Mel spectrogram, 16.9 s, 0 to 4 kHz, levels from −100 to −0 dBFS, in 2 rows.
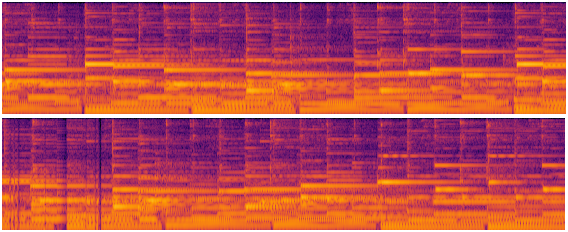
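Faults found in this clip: Short concealed packet loss at 8.56 s, 8.62 s and 8.68 s: three brief smears or wobbles about 40 to 50 ms long, roughly 20 ms apart. Each hole fits one missing 20 ms packet. The jitter buffer and decoder concealment extended the last sound to cover the gap, then cross-faded back into real audio.

Repeated packet loss (robotic sound) from 9.09 to 9.97 s: choppy stretch from five separate gaps. The longest gap is 134 ms, and about a quarter of the span is patched. Total missing audio is about 240 ms, which points to a burst of lost or late packets on the receive path. Concealment restarts before it can recover, which produces the robotic texture. Nothing is present above 4 kHz across the call, consistent with a narrowband G.711 codec.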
